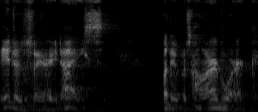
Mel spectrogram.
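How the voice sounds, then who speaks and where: At a moderate pace, a man speaks. He uses a put-on character voice. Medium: read story. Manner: calm, reassuring.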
